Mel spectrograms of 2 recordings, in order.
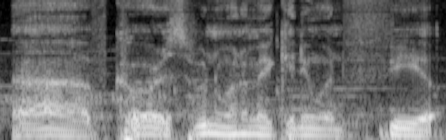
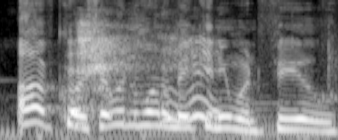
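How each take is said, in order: First: It is said in a voice unlike the character's. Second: It is said in the character's usual voice.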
